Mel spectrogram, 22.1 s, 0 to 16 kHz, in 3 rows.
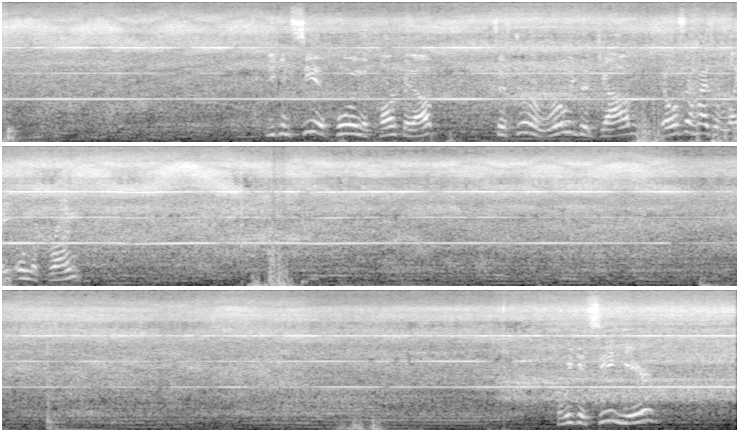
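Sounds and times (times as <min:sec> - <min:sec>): dull knocks on steps: 0:00.0 - 0:00.5, 0:06.3 - 0:08.9, 0:09.8 - 0:13.5, 0:14.3 - 0:16.9
vacuum cleaner whine and airflow: 0:00.0 - 0:22.0.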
